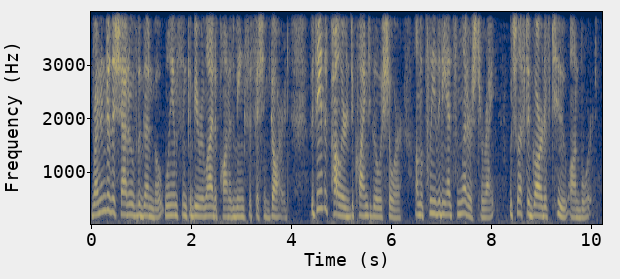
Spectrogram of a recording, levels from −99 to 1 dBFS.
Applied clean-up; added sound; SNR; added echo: none; none; none; none.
